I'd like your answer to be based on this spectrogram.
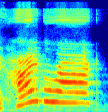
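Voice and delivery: high, loud mimicked hello; mock greeting. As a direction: put on a high-pitched, gushing greeting. Mimics woman greeting Barack.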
